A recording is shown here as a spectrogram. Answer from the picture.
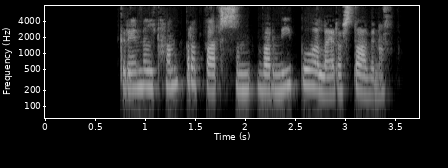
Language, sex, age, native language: Icelandic, female, 20-29, Icelandic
